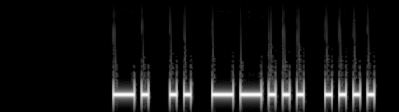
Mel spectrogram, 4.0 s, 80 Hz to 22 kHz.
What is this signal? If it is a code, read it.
Morse code, heard as a keyed tone, about 17 wpm, 700 Hz. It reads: NI7H
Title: USA Call Signs - 4 Characters - 3x Character Spacing - 17wpm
